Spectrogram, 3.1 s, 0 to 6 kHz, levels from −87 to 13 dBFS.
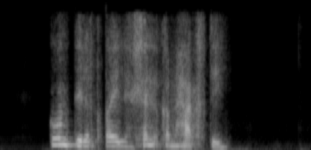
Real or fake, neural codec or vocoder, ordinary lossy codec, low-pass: fake; codec, 16 kHz in and 24 kHz out, 0.9 kbps, LongCat-Audio-Codec, fine tuned four codebook decoder; AAC, 24 kbps; 5.4 kHz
